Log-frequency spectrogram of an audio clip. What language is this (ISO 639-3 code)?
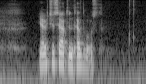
fao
